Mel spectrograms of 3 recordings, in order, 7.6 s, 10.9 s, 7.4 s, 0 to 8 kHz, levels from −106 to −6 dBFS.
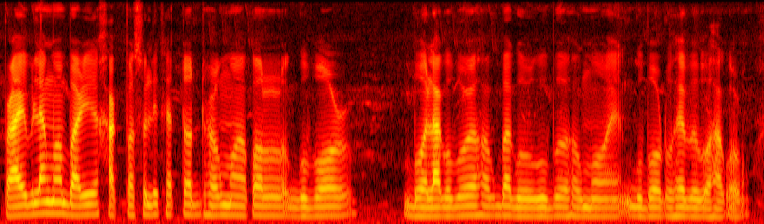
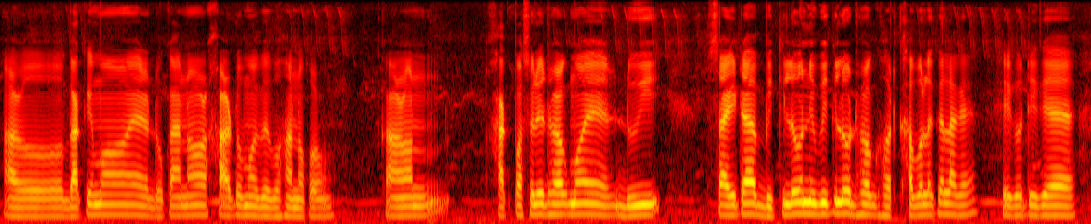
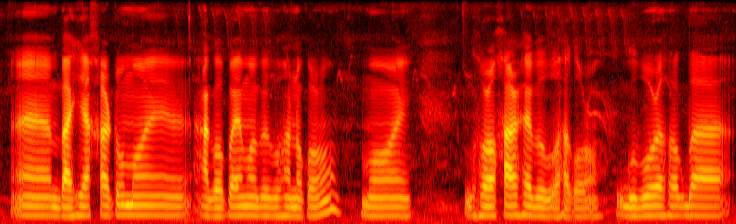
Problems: background sounds at intervals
